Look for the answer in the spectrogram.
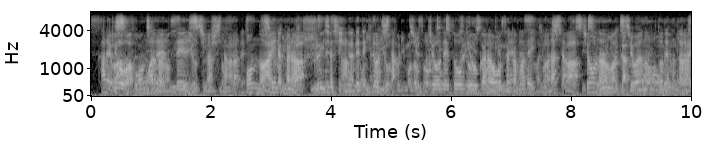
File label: male liverec 250ms 5cm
